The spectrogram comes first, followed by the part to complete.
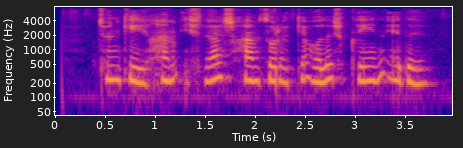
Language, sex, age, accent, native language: Uzbek, female, 19-29, Xorazm, Uzbek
